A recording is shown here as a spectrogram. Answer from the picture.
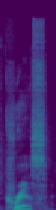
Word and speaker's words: Khriss: Okay, his name is Chris. It is spelled Khriss, and Nas.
